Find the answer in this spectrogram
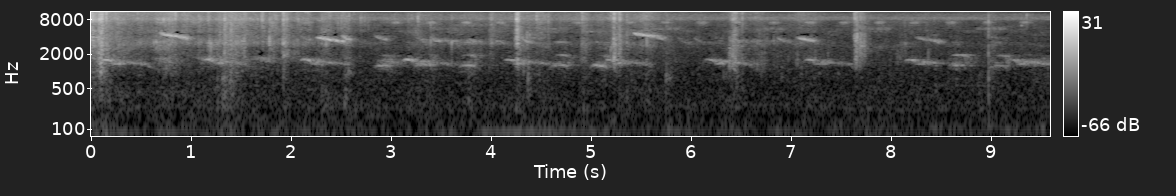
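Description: A bird calling over and over outdoors, short repeated notes, each with a brief high falling part, about twice a second, with a few faint clicks among them.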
